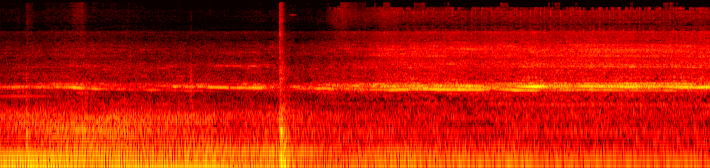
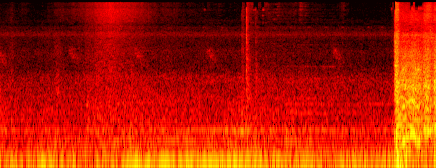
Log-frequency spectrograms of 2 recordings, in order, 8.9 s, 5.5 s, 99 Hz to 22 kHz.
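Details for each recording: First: Idling supercharged (M90, 7 PSI) Ford 4.6L 2-valve V8 in a manual-swapped 2010 Crown Vic on first start after the build, running rich on larger injectors; a steady high whistle rides above the rumble, from a worn belt tensioner and idler pulley. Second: Ford 4.6L 2-valve V8 in a 2010 Crown Vic with a junkyard M90 supercharger and manual 5-speed idles with a low, steady hum and no belt whistle. This is after the timing chain rebuild and a new tensioner assembly and idler pulley: nice and quiet.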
